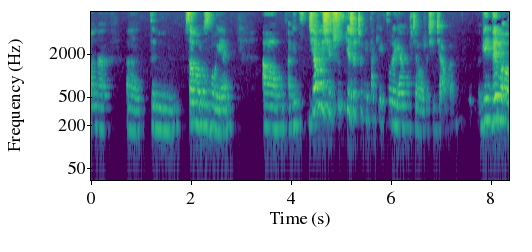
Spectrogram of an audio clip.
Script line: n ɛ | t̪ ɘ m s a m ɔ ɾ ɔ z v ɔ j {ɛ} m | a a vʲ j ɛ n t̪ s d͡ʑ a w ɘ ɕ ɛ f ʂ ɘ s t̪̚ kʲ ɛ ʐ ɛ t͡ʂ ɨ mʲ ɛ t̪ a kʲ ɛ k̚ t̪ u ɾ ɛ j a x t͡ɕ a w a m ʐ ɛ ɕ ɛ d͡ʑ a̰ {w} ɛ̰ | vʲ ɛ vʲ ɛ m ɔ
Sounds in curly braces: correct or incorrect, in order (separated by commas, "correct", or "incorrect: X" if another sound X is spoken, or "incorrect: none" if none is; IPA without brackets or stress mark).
correct, correct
